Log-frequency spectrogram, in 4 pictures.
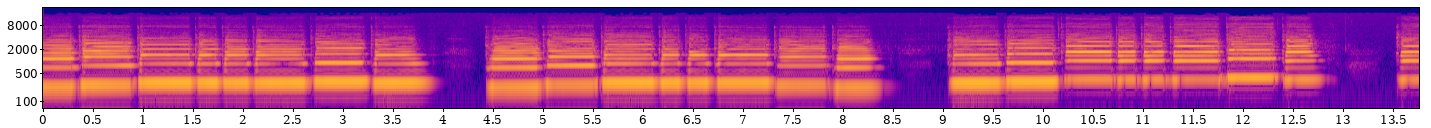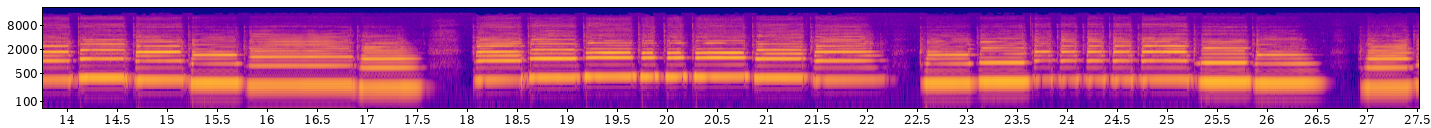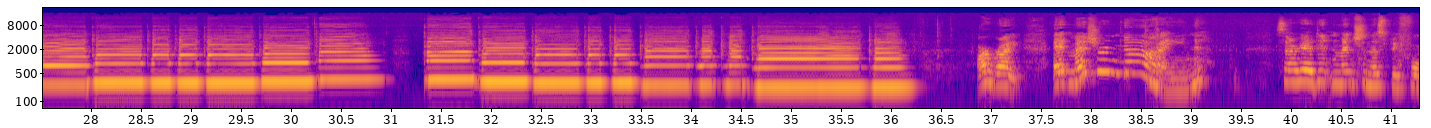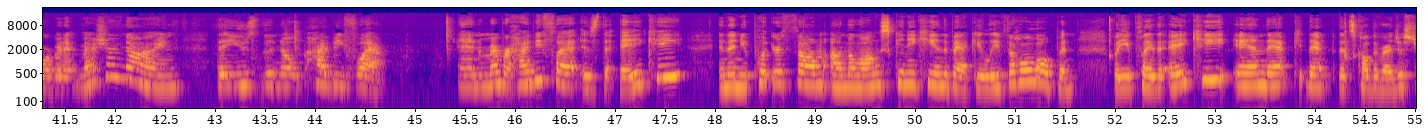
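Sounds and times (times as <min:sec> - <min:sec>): clarinet melody: 0:00.0 - 0:39.4.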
